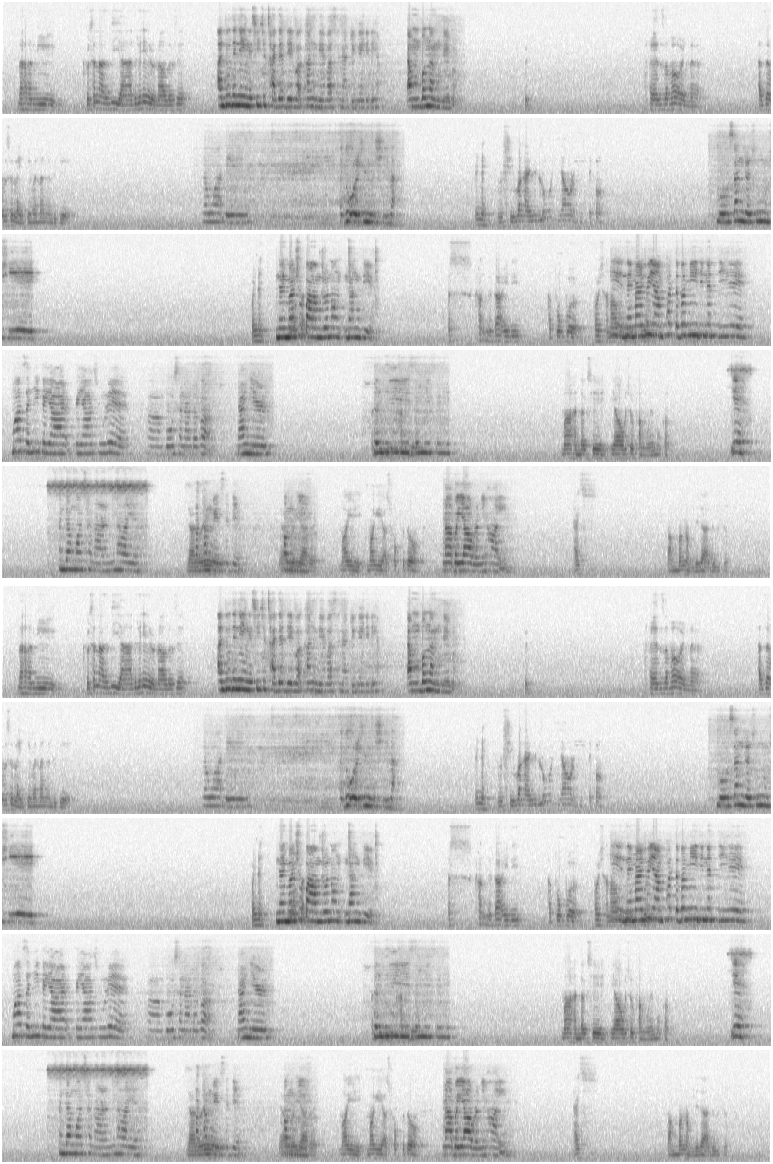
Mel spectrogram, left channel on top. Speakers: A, on the right (about 65°); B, on the left (about 75°).
A: ꯅꯍꯥꯟꯒꯤ ꯈ ꯁꯅꯥꯗꯗꯤ ꯌꯥꯗ꯭ꯔꯦ ꯍꯦ ꯔꯣꯅꯥꯜꯗꯣꯁꯦ
B: ꯑꯗꯨꯗꯤꯅꯦ ꯉꯁꯤꯁꯨ ꯊꯥꯖꯗꯦꯕ ꯈꯪꯗꯦꯕ ꯎꯕꯥ ꯁꯅꯗꯤꯉꯩꯗꯗꯤ ꯇꯝꯕ ꯉꯝꯗꯦꯕ
A: <inaudible> <unintelligible> ꯐꯦ ꯐꯖ ꯑꯃ ꯑꯣꯏꯅ ꯊꯥꯖꯕꯁꯨ ꯂꯩꯇꯦꯕ ꯅꯪ ꯑꯗꯨꯗꯤ
B: <unintelligible>
A: ꯎꯝ
B: ꯑꯗꯨ ꯑꯣꯔꯤꯖꯤꯅꯦꯜꯁ ꯂꯩꯕ
A: ꯀꯩꯅ ꯅꯨꯡꯁꯤꯕ ꯍꯥꯏꯗꯤ ꯂꯣꯏ ꯌꯥꯎꯔꯕꯅꯤꯦꯀꯣ
B: ꯕ ꯆꯪꯗ꯭ꯔꯁꯨ ꯅꯨꯡꯁꯤꯌꯦ
A: ꯍꯣꯏꯅꯦ
B: ꯅꯃꯔꯁꯨ
A: ꯒꯣꯜ ꯆꯟ
B: ꯄꯥꯝꯗ꯭ꯔꯣ ꯅꯪ ꯅꯪꯗꯦ
A: ꯑꯁ ꯈꯪꯗꯦꯗ ꯑꯩꯗꯤ ꯑꯇꯣꯞꯄ ꯍꯣꯏ ꯁꯥꯟꯅꯕꯗꯤ
B: ꯑꯦ ꯅꯏꯃꯥꯏꯁꯨ
A: ꯂꯣꯏ
B: ꯌꯥꯝ ꯐꯠꯇꯕ ꯃꯤꯗꯤ ꯅꯠꯇꯦꯍꯦ ꯃꯥ ꯆꯍꯤ ꯀꯌꯥ ꯀꯌꯥ ꯁꯨꯔꯦ ꯕꯣ ꯁꯥꯟꯅꯗꯕ ꯅꯥꯏꯟ ꯏꯔ ꯁ
A: ꯑꯗꯨꯕꯨꯗꯤ ꯈꯪꯗꯦꯕ
B: ꯁꯍꯤ ꯁ
A: ꯃꯥ ꯍꯟꯗꯛꯁꯤ ꯌꯥꯎꯕꯁꯨ ꯐꯪꯉꯣꯏ ꯑꯃꯨꯛꯀ
B: ꯑꯦ ꯍꯟꯗꯛ ꯋꯥ ꯁꯥꯟꯅꯔꯅꯤ ꯍꯥꯏꯌꯦ
A: ꯌꯥꯔꯣꯏꯌꯦ
B: ꯃꯊꯪ ꯃꯦꯠꯁꯇꯗꯤ
A: ꯌꯥꯔꯣꯏ
B: ꯈꯪꯗꯤꯌꯦ
A: ꯌꯥꯔꯣꯏ ꯃꯥꯒꯤ ꯃꯥꯒꯤ ꯑꯁꯣꯛꯄꯗꯣ
B: ꯕ ꯌꯥꯎꯔꯅꯤ ꯍꯥꯏ
A: ꯑꯩꯁ ꯇꯝꯕ ꯉꯝꯗꯦꯗ ꯑꯗꯨꯁꯨ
